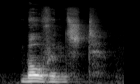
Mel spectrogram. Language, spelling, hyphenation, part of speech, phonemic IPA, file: Dutch, bovenst, bo‧venst, adjective, /ˈboː.vənst/, Nl-bovenst.ogg
- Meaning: uppermost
